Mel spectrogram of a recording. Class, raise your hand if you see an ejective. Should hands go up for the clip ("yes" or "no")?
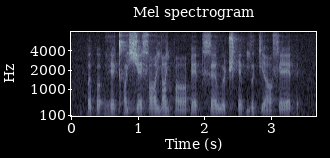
yes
